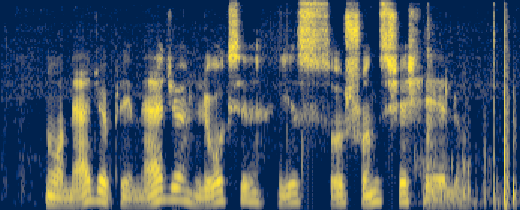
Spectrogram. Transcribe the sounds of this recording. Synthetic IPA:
nuɔmʲæːd͡ʒʲoːpʲɾʲiɛmʲæːd͡ʒʲoːlʲuɔksʲɪjɪsːʊ̰ʃʊnsʃʲɛʃʲeːlʲʊ

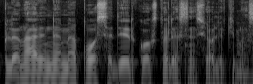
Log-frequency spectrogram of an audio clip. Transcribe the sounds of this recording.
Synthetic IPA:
pʲlʲɛnɑːɾʲɪnʲɛmʲɛpoːsʲɛd̪ʲeːɪɾkoɔkst̪oːlʲɛ̰sʲnʲɪ̰sjo̰ːlʲɪ̰kʲimɐs

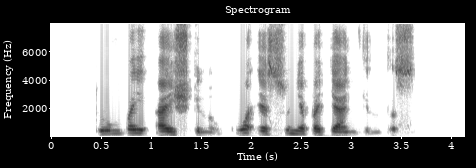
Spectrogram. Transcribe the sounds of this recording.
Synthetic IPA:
t̪ɾʊmpɐɪɐɪʃʲkʲɪnʊkuɔʔɛsʊnʲɛpɐt̪ʲɛˑŋʲkʲɪnt̪ɐs

